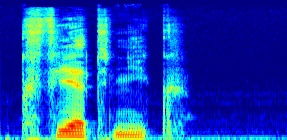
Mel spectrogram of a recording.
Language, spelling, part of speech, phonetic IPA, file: Polish, kwietnik, noun, [ˈkfʲjɛtʲɲik], Pl-kwietnik.ogg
